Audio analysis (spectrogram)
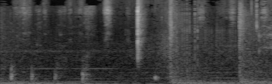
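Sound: pen writing on paper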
